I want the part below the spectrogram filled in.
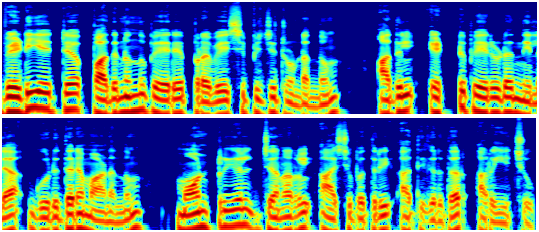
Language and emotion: Malayalam, neutral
